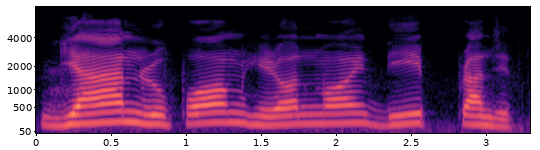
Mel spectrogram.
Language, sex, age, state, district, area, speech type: Assamese, male, 30-45, Assam, Biswanath, rural, spontaneous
